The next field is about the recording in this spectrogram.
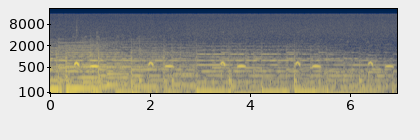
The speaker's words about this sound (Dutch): Koekoek over de koekoek. Die ga ik eens even laten horen.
